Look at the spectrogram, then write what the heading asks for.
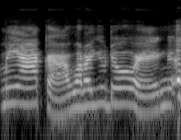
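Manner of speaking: mock dub villain voice; hamming up a bad dub villain; bad English dub voice. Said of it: "Tomo sounds like this".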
